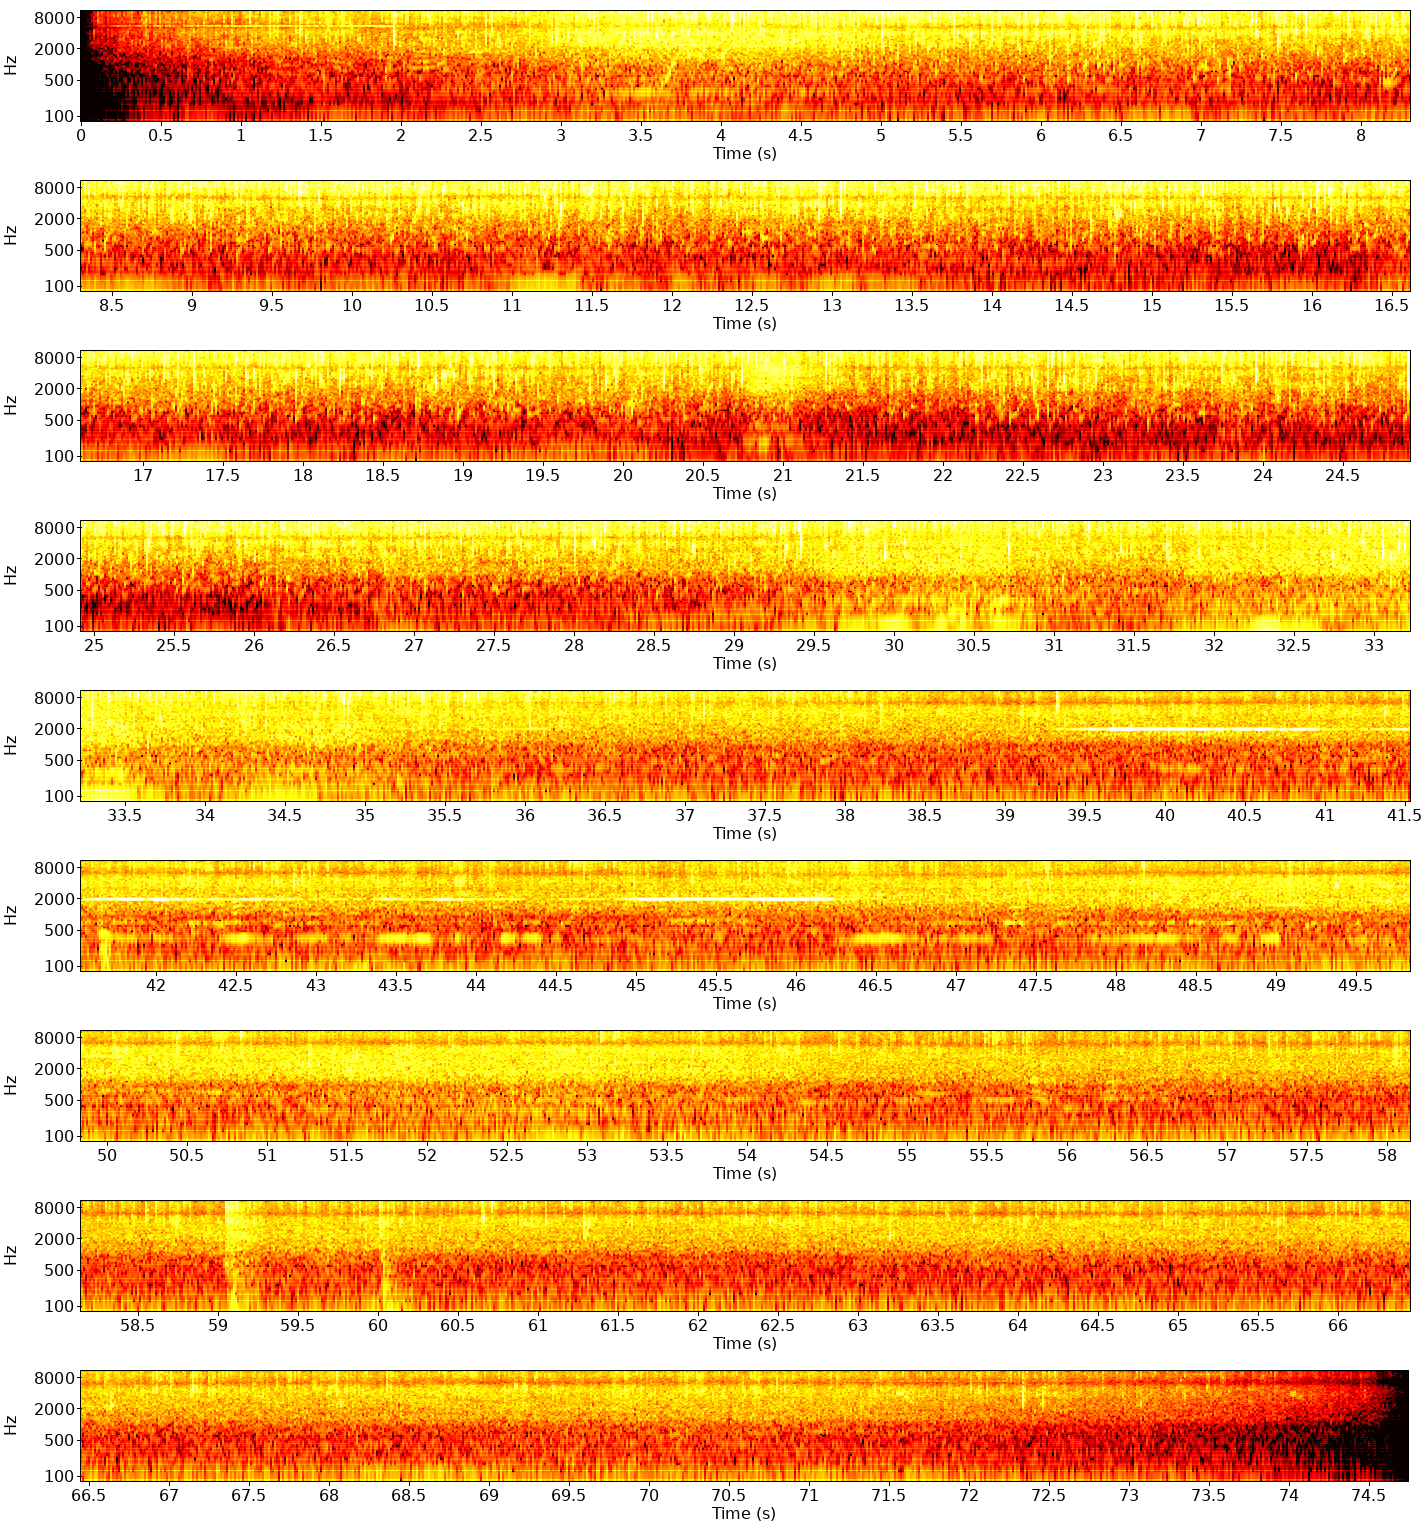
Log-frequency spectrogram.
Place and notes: Florac, Place Boyer
The fountain, a truck passing by.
